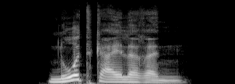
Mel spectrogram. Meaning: inflection of notgeil: 1. strong genitive masculine/neuter singular comparative degree 2. weak/mixed genitive/dative all-gender singular comparative degree
- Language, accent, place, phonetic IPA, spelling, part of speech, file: German, Germany, Berlin, [ˈnoːtˌɡaɪ̯ləʁən], notgeileren, adjective, De-notgeileren.ogg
